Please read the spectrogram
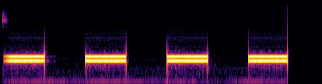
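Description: Telephone busy signal: four beeps of a steady two-note tone, each about half a second long with half-second gaps, the sign of a hung-up or engaged line. It cuts off suddenly with a click after the fourth beep.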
